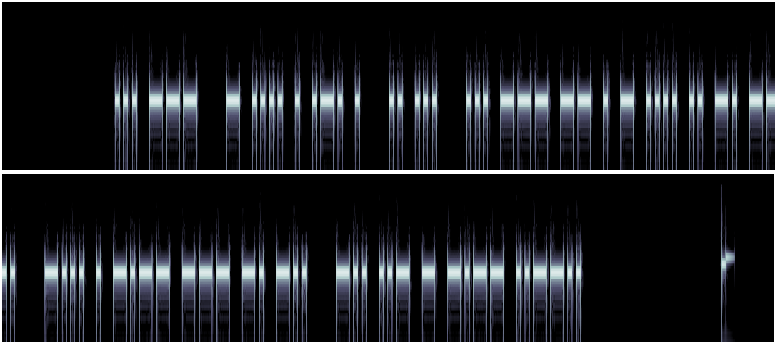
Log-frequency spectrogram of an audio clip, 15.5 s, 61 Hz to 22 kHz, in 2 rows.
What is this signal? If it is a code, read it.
Morse code, heard as a keyed tone, about 28 wpm, 700 Hz. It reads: SO THERE IS SOMETHING BEYOND DUTY?
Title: Sentences from Top 1500 Words 28wpm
